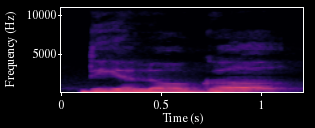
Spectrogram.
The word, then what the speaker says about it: Dialoge: there is at the end E, then we'll pronounce Sätze, Dialoge oder irgendwas.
